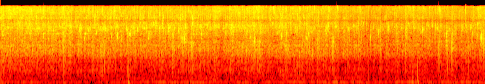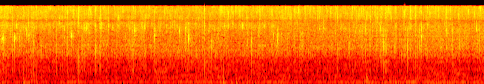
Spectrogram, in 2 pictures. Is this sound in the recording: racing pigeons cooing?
no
